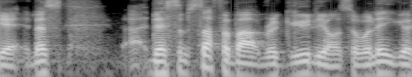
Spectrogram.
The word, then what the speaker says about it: Reguilón: It's Reguilón. Yeah, this is the show where we always get the pronunciation right, unless Reguilón.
